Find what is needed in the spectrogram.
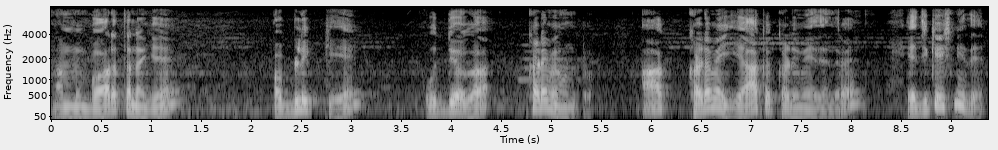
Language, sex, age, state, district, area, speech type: Kannada, male, 60+, Karnataka, Bangalore Rural, rural, spontaneous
